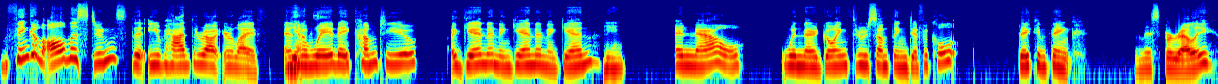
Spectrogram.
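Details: Adult woman speaking; normal speech.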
